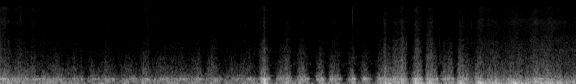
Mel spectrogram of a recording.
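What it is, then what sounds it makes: Fur microphone windscreen being scratched. Fingertips and short nails of both hands rub and scratch a grey-white fluffy faux-fur windscreen fitted over a Blue Yeti USB microphone, soft and hollow over the mic capsule. A steady, muffled low rustling rumble fills the clip. From the middle onward, sharper, irregular scratching bursts break through it.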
